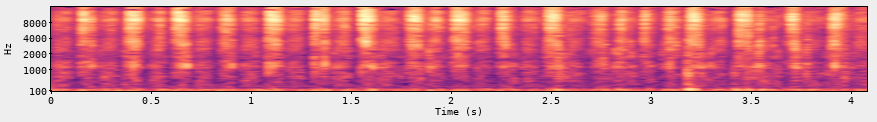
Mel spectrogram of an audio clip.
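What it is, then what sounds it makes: Wax-coated scratch-art card being scraped. A wooden stylus scrapes the black wax coating off a flat, thin paper scratch-art card in repeated scratching strokes. The result is a steady, dry rasping with bright scratchy streaks over a low, dull rumble, its strokes running together without clear gaps.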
